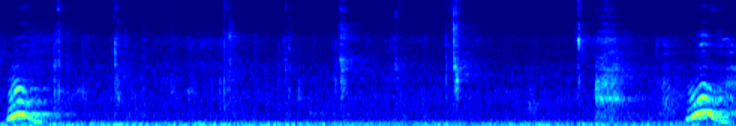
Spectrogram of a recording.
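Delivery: high hooting woo; spicy gasp. Real, not acted. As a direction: react to heat in the mouth. Reaction to spicy food bite.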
